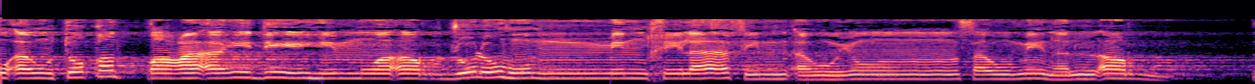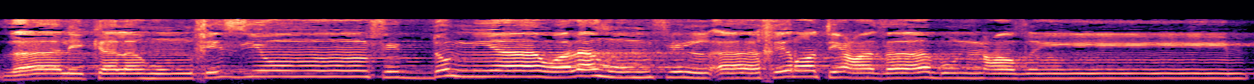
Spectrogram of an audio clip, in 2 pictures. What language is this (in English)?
Arabic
